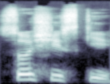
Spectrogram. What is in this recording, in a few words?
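"сосиски", Komi, female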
